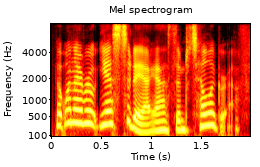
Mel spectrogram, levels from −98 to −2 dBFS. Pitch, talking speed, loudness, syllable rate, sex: 255 Hz, 300 wpm, -15 LUFS, 8.2 syllables/s, female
